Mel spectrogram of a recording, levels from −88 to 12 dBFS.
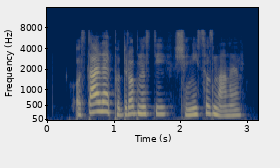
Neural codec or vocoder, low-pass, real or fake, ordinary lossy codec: codec, 16 kHz, 4 kbps, FreqCodec, larger model; 7.2 kHz; fake; none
